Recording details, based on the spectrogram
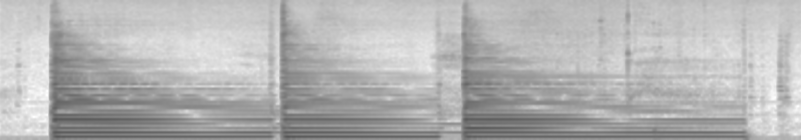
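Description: Three sustained tones all on the note A, each with a sharp attack and slow fade, differing in timbre as different instruments play one after another with brief breaks.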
